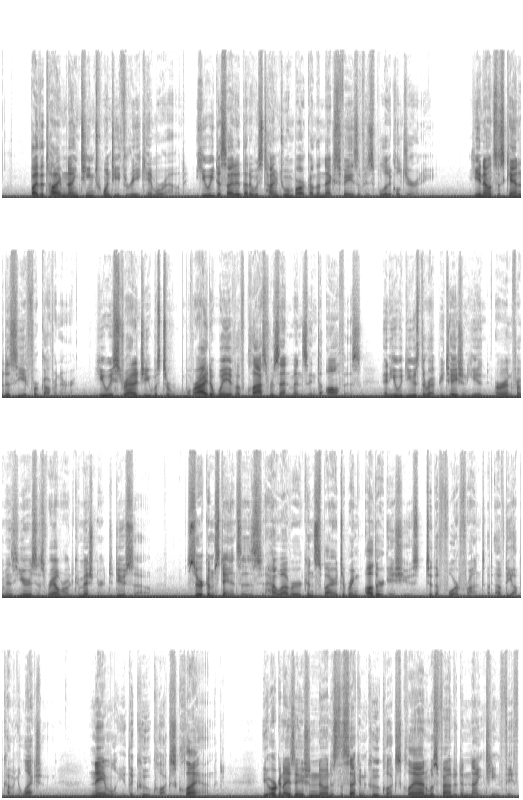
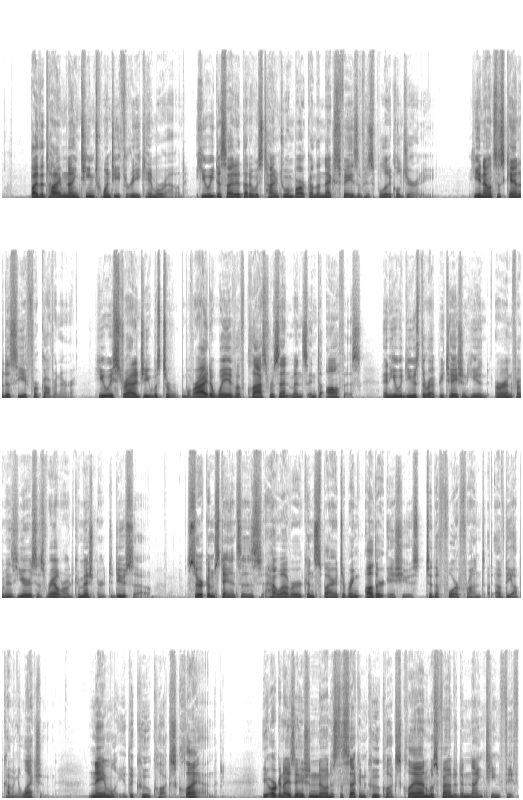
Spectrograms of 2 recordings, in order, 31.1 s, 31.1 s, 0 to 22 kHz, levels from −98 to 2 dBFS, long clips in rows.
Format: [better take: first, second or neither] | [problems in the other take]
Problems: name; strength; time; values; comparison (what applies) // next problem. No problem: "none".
second | low rumble; loud; throughout; 9 dB below the speech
